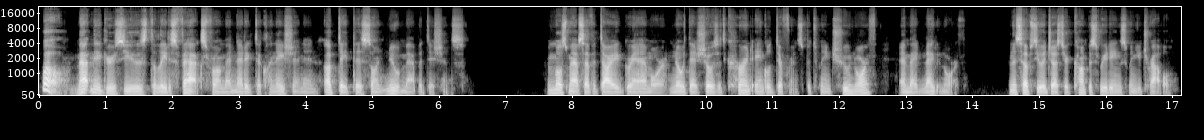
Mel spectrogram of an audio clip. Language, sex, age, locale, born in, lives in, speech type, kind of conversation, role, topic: English, male, 35-39, en-US, United States, United States, read, expert-assistant, expert, How does a compass indicate magnetic north?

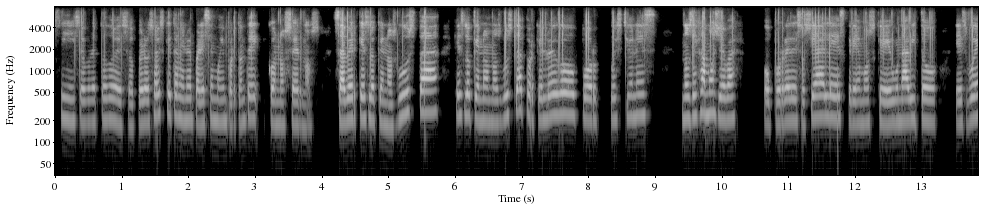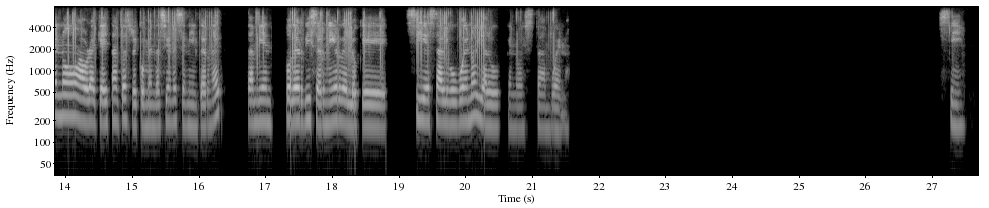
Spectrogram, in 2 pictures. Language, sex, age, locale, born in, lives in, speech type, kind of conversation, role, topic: Spanish, female, 20-24, es-MX, Mexico, Mexico, conversation, unstructured, none, ¿Qué hábito diario te hace sentir más feliz?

